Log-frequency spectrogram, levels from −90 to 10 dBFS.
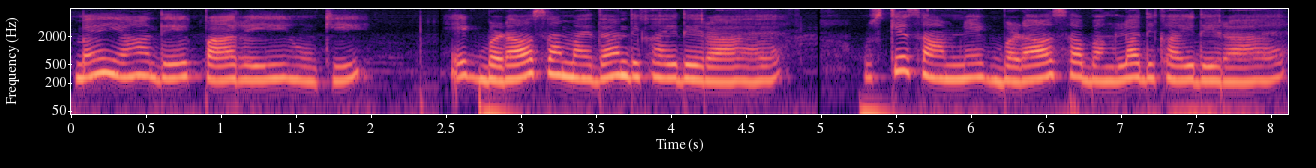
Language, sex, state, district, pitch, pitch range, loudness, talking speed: Hindi, female, Maharashtra, Chandrapur, 250 Hz, 235-275 Hz, -15 LUFS, 190 wpm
